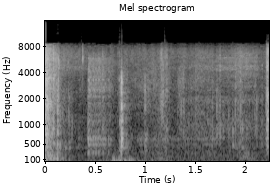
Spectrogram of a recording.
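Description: Light rustling and a few small clicks from plastic parts bags of Lego pieces being moved and a paper instruction booklet being picked up, with one louder knock about three-quarters of a second in.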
